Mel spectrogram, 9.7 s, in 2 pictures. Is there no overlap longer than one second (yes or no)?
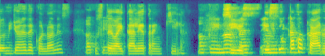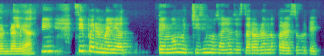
no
